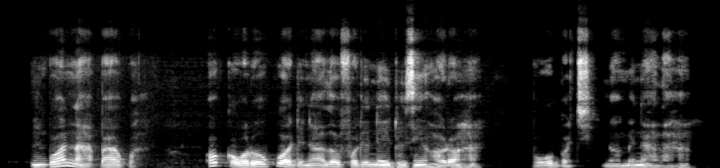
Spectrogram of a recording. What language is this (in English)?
Igbo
